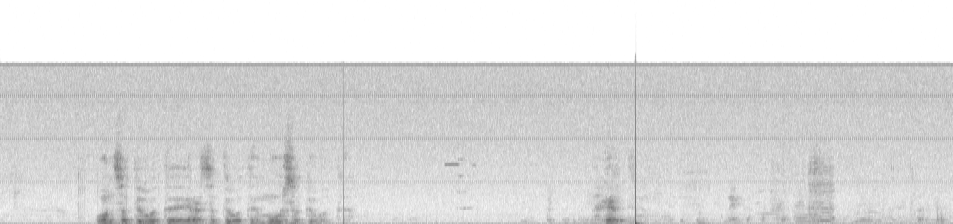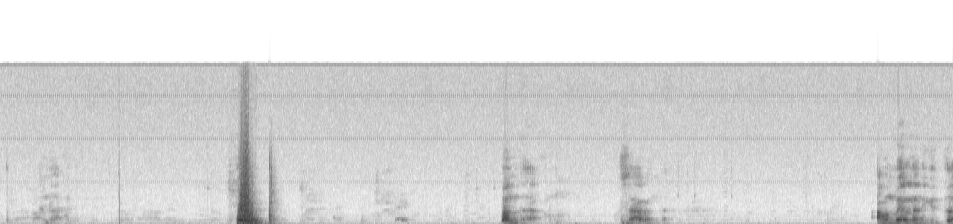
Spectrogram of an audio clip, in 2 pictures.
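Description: A middle-aged man speaks into a microphone over a loudspeaker, in bursts with pauses.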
